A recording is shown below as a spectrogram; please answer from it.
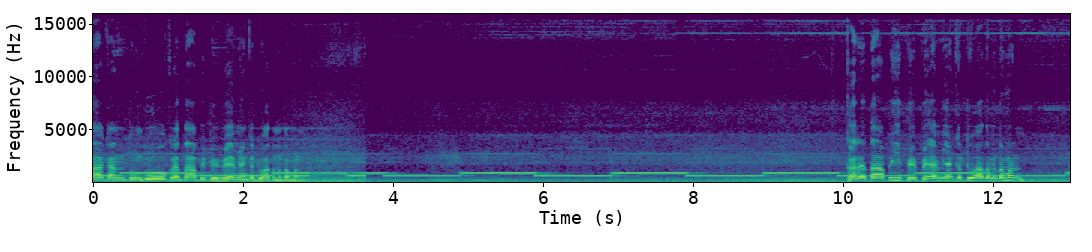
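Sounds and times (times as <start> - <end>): two-tone warning alarm: 0.0 - 13.0.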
